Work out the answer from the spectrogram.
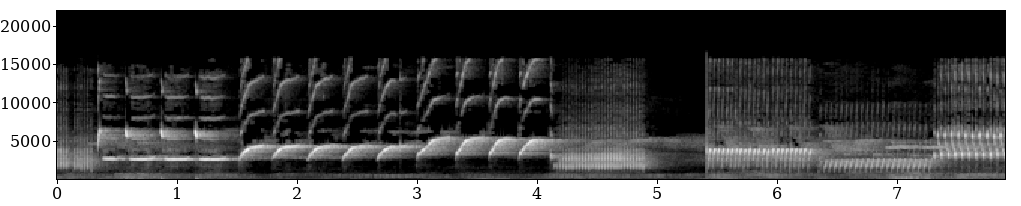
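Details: Canary song, excited, meant to stimulate females to mate and build a nest: steady whistled tone, a string of upswept repeated notes, a short gap, then varied trills at shifting pitches.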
